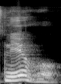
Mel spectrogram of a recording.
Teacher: শেষে যদি হ থাকে তাহলে সবসময় কিন্তু ওকার উচ্চারিত হবে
